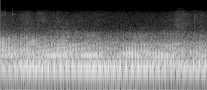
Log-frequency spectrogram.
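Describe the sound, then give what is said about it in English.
Low-flying airplane buzzing overhead near Niagara-on-the-Lake, a steady, even droning hum with a deep, engine-like tone that holds at one level throughout, with no voices. “And there's a plane buzzing really low here, flying pretty low.”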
